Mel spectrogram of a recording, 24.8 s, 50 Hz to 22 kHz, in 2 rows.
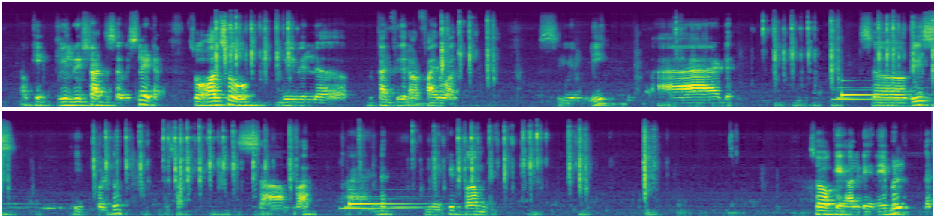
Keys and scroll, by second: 2.6-4.1 typing, 5.6-6.7 typing, 8.9-20.4 typing, 11.0 Tab, 20.9 Return.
